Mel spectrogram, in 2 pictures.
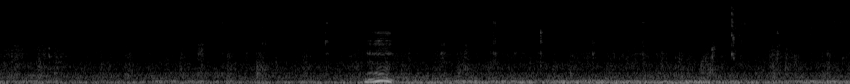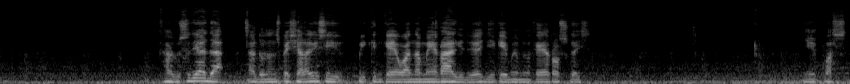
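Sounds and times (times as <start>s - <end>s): low steady hum: 0.0s - 17.0s
person chewing with wet clicks: 1.4s - 8.8s.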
